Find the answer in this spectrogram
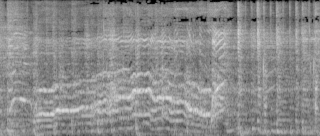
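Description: Pop song sung live into microphones with band music, played through the stage loudspeakers; the sung melody runs on without a break.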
